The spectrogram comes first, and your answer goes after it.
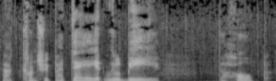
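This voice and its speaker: An actor playing a grandiose, romantic French restaurateur with a pompous, halting delivery and French accent in an improvised comedy sketch. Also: male voice, on the low side, sing-song, warm tone, husky, full character voice. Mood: exasperated, lofty. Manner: theatrical, pompous, halting and dramatic. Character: grandiose, romantic French male restaurateur scheming with business partner.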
